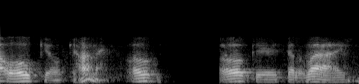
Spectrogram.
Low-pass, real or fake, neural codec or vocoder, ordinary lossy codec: 3.6 kHz; real; none; AAC, 16 kbps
